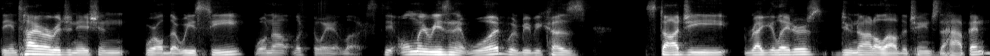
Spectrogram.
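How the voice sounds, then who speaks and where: Against a quiet background, a man with a medium-pitched voice talks at a moderate pace, his loudness swinging widely and his pitch varying in an ordinary way. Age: 40s. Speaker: entrepreneur and business coach. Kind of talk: podcast interview. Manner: halting.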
